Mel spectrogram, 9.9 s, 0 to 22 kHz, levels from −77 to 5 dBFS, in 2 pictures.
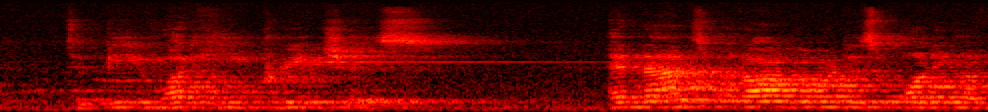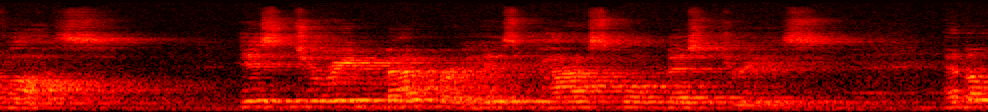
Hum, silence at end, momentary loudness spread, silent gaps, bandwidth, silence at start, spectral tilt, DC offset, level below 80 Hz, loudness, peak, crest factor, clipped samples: none; 0 s; 15 LU; none; over 20 kHz; 0 s; -2.5 dB/octave; under 0.1%; -78 dBFS; -31 LUFS; -16 dBFS; 16 dB; under 0.1%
